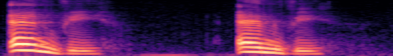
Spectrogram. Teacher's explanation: Envy has two syllables and the stress is on the first syllable.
